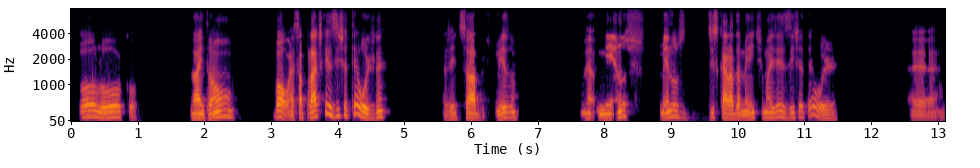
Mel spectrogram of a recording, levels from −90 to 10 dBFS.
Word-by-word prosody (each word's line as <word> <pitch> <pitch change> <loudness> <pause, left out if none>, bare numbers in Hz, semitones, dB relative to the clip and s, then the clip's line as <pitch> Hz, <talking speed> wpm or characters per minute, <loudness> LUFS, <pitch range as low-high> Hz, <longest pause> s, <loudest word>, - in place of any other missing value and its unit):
Oh 155 +2 +3
louco. 145 +1 +1 0.8
Né, 120 +1 +5
então 145 +8 +2 0.6
bom, - - +4
essa 125 - 0
prática 150 - +4
existe 175 -3 0
até 230 +7 -1
hoje, 130 - +4
né? 155 +1 +1 0.9
A - - -12
gente 110 +4 -7
sabe 120 -4 +4
que - - -35
mesmo 135 +5 -1 0.9
me 125 - -5
menos 115 +9 -1 0.2
menos 145 -3 -1 0.3
descaradamente, 120 -1 0
mas 135 0 -1
existe 135 -2 -4
até 145 +8 -5
hoje, 110 - -3 1.1
eh 90 -2 -7
135 Hz, 115 wpm, -23 LUFS, 115-150 Hz, 1.1 s, Né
